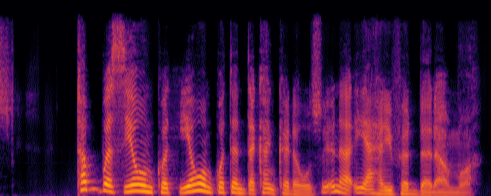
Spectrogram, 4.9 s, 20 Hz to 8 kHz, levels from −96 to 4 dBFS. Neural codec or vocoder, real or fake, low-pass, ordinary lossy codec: codec, 16 kHz, 0.5 kbps, X-Codec, HuBERT features, trained on LibriSpeech; fake; 7.2 kHz; none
